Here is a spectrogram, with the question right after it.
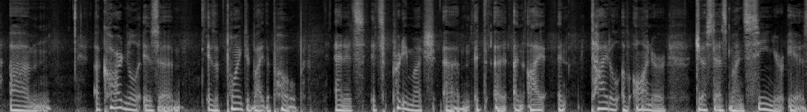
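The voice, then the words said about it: Raspy, scratchy voice. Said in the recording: “I don't know why my throat is so raspy.”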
